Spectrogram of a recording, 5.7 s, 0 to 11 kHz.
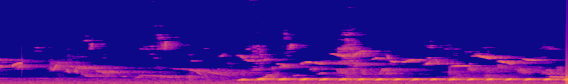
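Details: Philippine coucals, often heard in a neighbourhood, recorded May 3, 2022, giving a steady run of deep, hollow hoots, about four or five a second, after faint chirps from other birds.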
